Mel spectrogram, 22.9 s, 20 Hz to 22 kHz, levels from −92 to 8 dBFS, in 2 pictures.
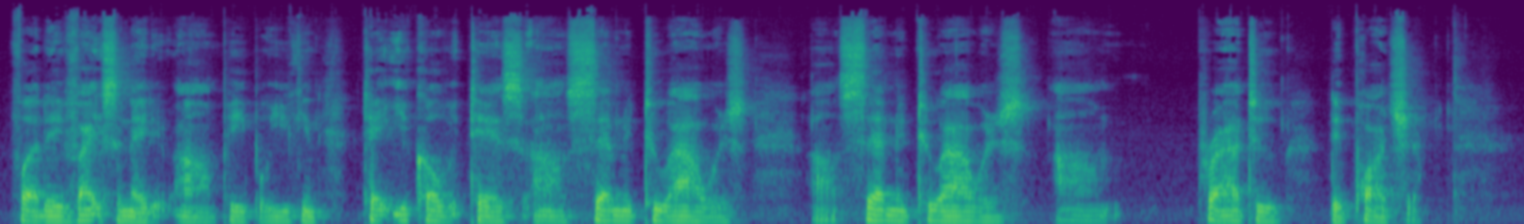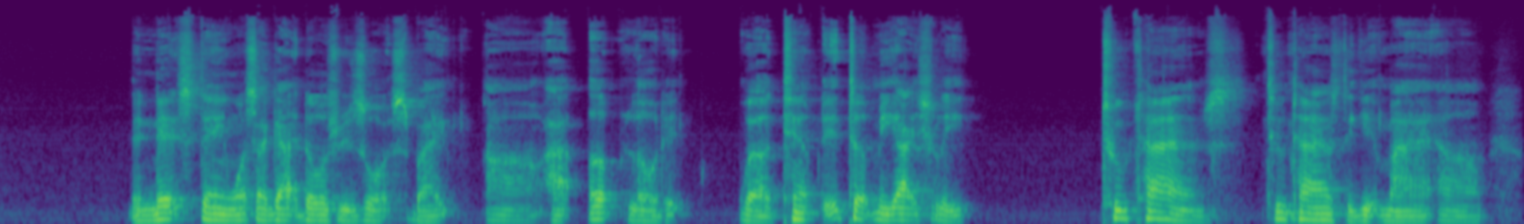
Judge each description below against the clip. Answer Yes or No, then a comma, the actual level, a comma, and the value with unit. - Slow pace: Yes, slow, 125 wpm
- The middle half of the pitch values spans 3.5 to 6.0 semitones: No, average, 3.0 semitones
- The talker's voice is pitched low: Yes, very low, 95 Hz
